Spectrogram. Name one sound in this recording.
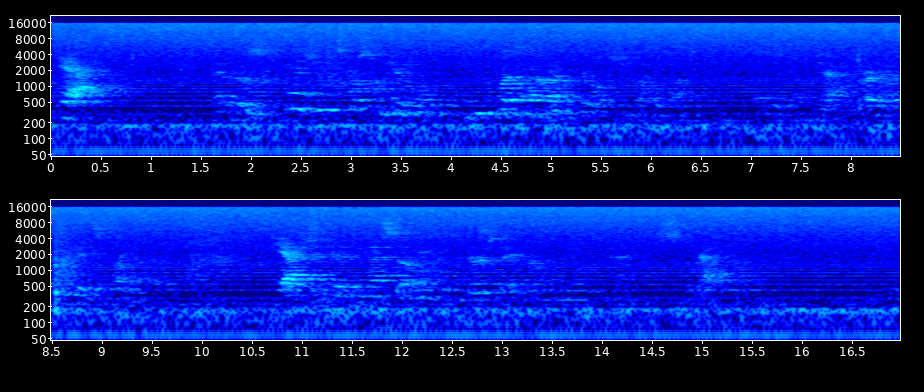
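An elderly woman speaks calmly in a room with some echo.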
